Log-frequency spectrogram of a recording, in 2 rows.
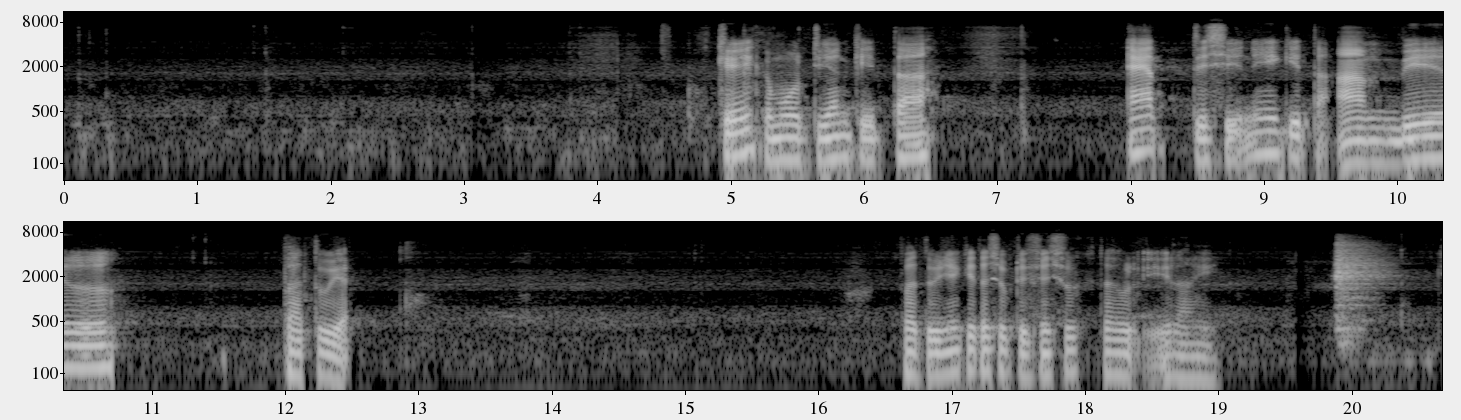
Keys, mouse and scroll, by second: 0.1 s, 2.0-3.1 drag, 3.8 click, 4.1 middle click, 8.0-11.5 drag, 17.7 click, 19.7 middle click.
